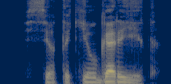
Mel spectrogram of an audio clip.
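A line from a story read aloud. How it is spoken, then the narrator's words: Satisfied mutter. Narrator (Russian): удовлетворенно пробурчал я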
